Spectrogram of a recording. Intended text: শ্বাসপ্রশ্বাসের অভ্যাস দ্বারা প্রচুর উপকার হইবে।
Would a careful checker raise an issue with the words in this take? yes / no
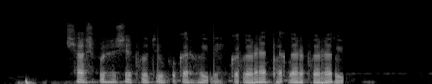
yes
